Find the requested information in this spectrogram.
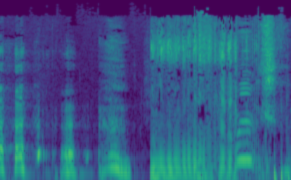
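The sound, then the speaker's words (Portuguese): A mouth-made fart imitation during a telephone call: a voice blows a loud, buzzy raspberry that lasts about a second, with short vocal sounds before it. “Eu faço um som de peido com a boca”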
